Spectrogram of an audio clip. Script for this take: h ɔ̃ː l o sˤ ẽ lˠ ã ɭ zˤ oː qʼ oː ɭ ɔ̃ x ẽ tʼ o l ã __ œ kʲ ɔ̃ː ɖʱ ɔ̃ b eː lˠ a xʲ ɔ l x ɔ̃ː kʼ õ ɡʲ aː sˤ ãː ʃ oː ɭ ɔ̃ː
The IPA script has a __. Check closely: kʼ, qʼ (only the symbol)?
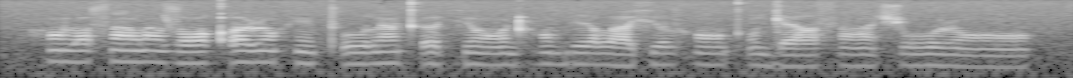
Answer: kʼ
